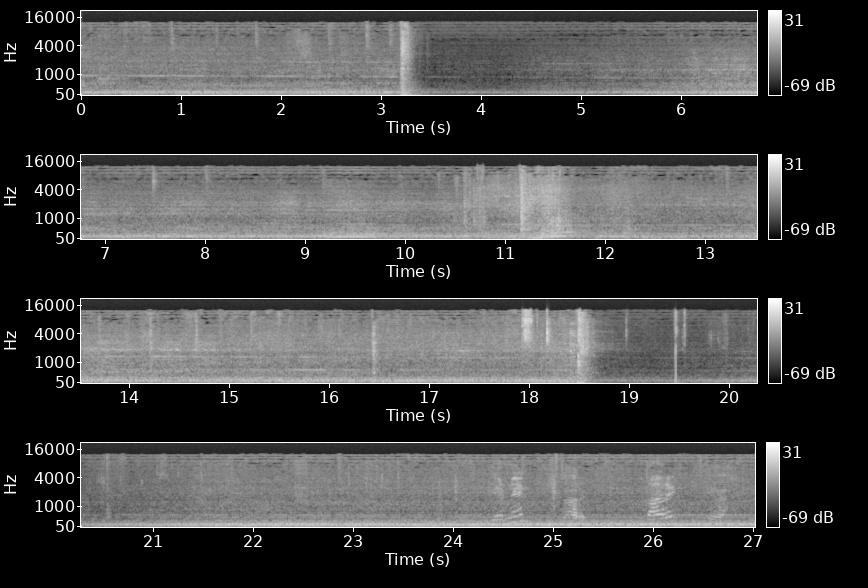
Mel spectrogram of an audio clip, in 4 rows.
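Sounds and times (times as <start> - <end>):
car engine idling: 0.0 - 27.0
engine revving: 4.6 - 19.6.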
